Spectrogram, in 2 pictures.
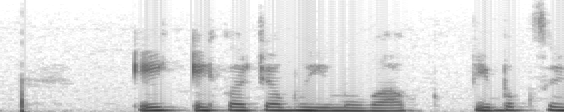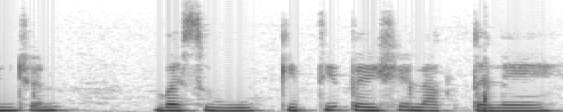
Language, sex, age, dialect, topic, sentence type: Marathi, female, 18-24, Southern Konkan, agriculture, question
